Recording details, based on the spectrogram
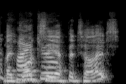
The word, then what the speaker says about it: hydroxyapatite: Hydroxyapatite. I don't know. – Hydroxyapatite. – Thank you. Hydroxyapatite. There is an appetite in there. I knew it. Hydroxyapatite.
